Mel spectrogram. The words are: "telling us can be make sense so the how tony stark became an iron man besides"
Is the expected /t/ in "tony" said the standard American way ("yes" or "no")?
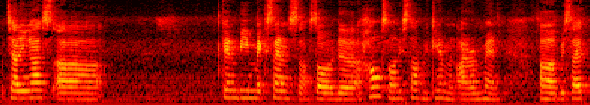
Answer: no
